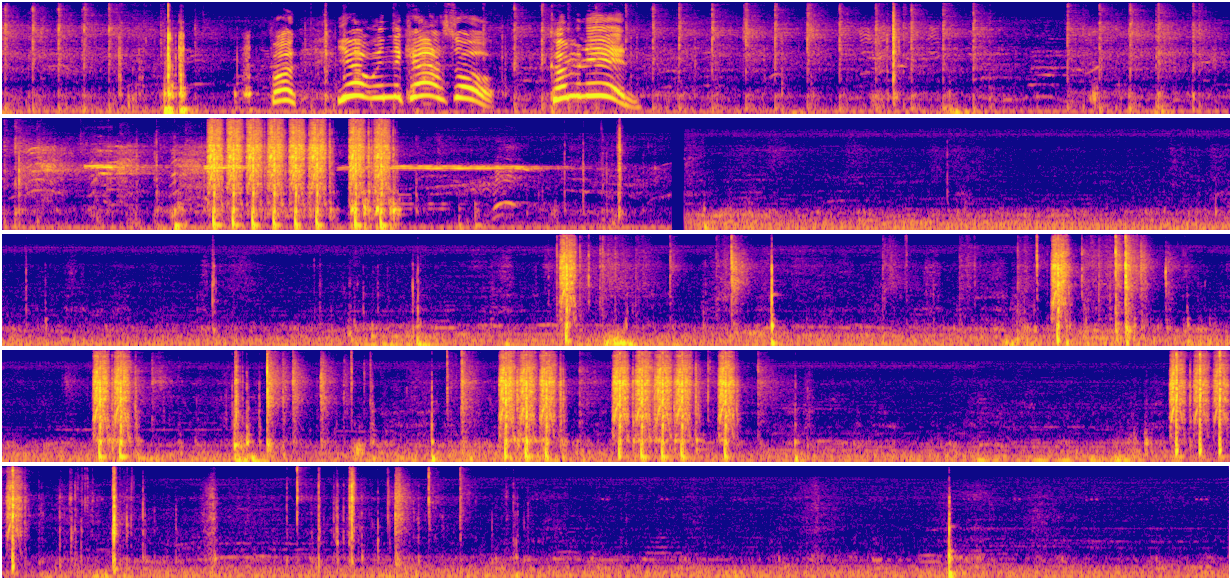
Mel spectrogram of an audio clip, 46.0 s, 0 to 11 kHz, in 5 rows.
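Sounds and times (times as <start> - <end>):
airsoft guns firing: 0.0 - 1.3, 3.8 - 9.5, 10.7 - 12.3, 22.6 - 23.0, 26.2 - 27.2, 28.3 - 28.8, 31.0 - 33.4, 36.4 - 37.8.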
